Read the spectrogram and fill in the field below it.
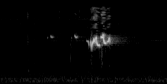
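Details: Black-capped bulbul lure call for attracting wild birds in Sumatran forest: faint soft lead-in notes, then a loud rich warbled chirp of two linked parts.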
